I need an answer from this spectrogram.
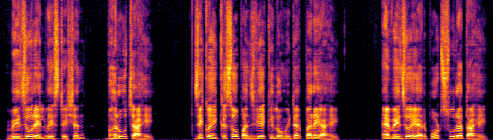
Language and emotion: Sindhi, neutral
